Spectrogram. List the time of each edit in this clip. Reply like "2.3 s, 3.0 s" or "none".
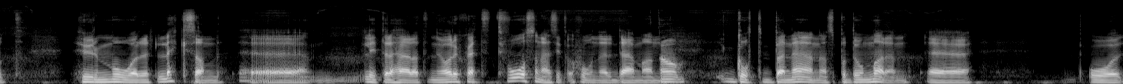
none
